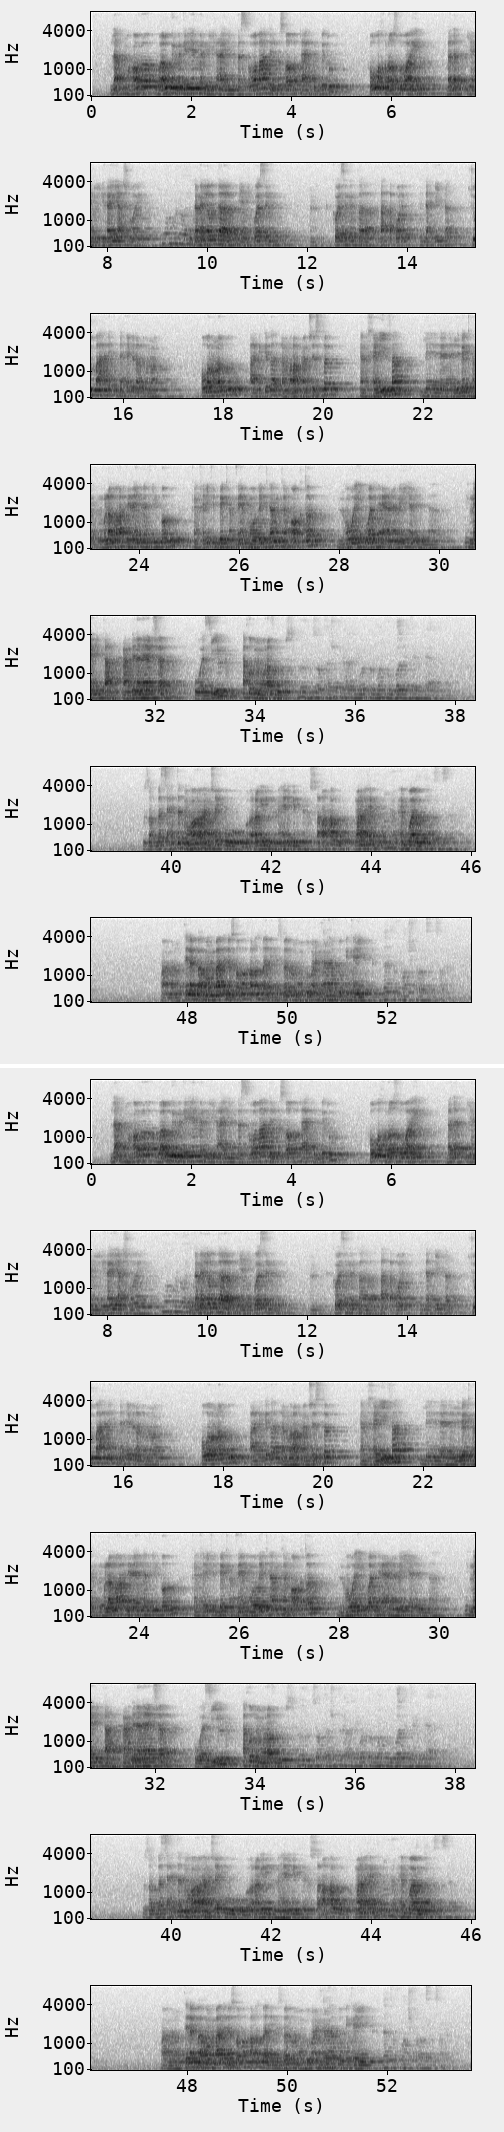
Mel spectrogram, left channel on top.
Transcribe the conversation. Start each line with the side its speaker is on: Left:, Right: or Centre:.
Centre: لا مهارة وأول ما جه ريال مدريد عادي بس هو بعد الإصابة بتاعت ركبته هو خلاص هو إيه بدأ يعني يريح شوية
Right: هو كل واحد
Centre: وكمان
Right: وراء طبعا
Centre: لو انت
Right: طيب
Centre: يعني كويس ان مم. كويس ان انت فتحت حوار الدحيح ده شوف بقى حلقة الدحيح بتاعت رونالدو هو رونالدو بعد كده لما راح مانشستر كان خليفة ل... لبيكهام ولما راح لريال مدريد برضو كان خليفة بيكهام فاهم هو بيكهام كان اكتر ان هو ايه واجهة اعلامية لل... للنادي بتاعنا احنا عندنا
Right: برضه
Centre: لاعب شاب وسيم
Right: مم.
Centre: هاخد من وراه فلوس
Right: فلوس بالظبط انا شفت الحلقه دي برضه رونالدو واجهه تعمل بيها اعلانات فعلا
Centre: بالظبط بس حتة مهارة انا شايفه راجل مهاري جدا الصراحة
Right: طب،
Centre: و... وانا بحبه
Right: خلي بالك برضه
Centre: انا بحبه
Right: هو
Centre: قوي
Right: بتاع بيزنس قوي
Centre: ما ما انا قلت لك بقى هو من بعد الاصابه خلاص بقى بالنسبه له الموضوع ان
Right: إصابة
Centre: انا هاخده
Right: اللي هو
Centre: ككارير
Right: جات له في ماتش فرنسا دي صح؟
